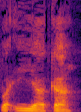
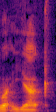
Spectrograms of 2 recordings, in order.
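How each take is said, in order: First: The final vowel is pronounced at the end. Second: The final vowel is dropped from the end. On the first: This is the full proper form. "But really, it's wa iyyaka" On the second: This is the relaxed conversational form. "you drop the ending off"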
